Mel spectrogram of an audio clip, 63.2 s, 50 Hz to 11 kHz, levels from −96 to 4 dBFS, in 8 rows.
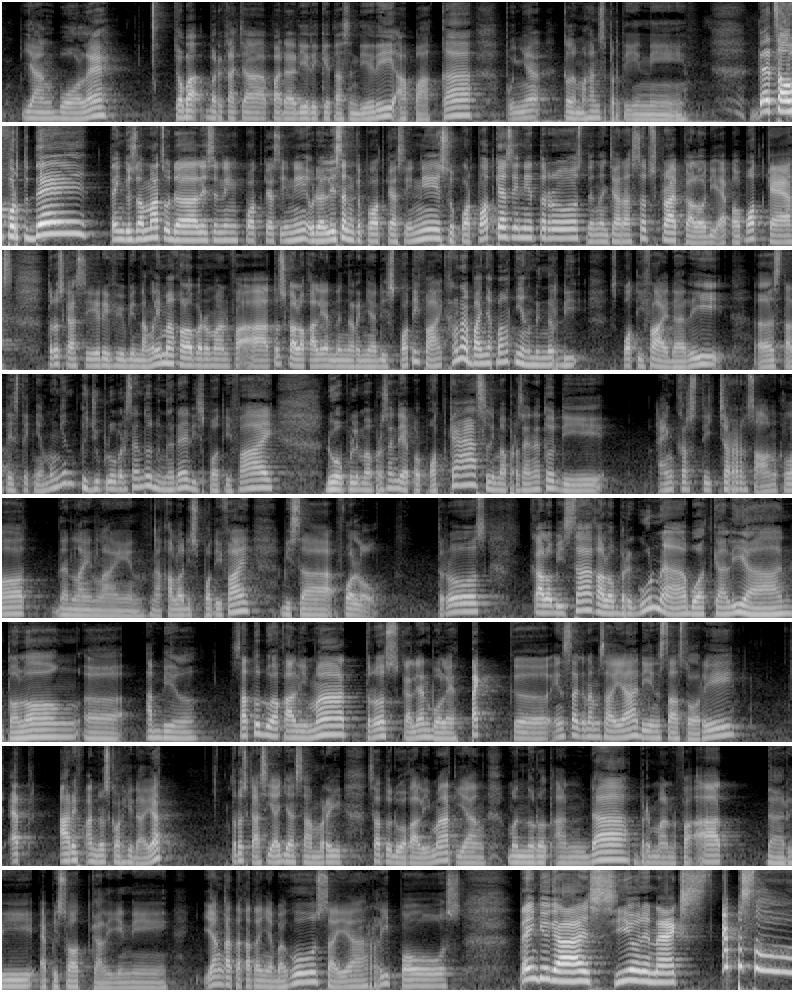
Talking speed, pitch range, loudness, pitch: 135 wpm, 120-170 Hz, -22 LUFS, 140 Hz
